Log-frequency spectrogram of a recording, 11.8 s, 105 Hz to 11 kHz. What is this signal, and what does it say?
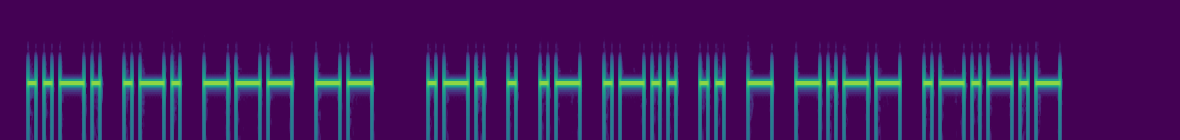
Morse code, heard as a keyed tone, about 15 wpm, 700 Hz. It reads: FROM REALITY.
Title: Sentences from Top 1500 Words 15wpm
